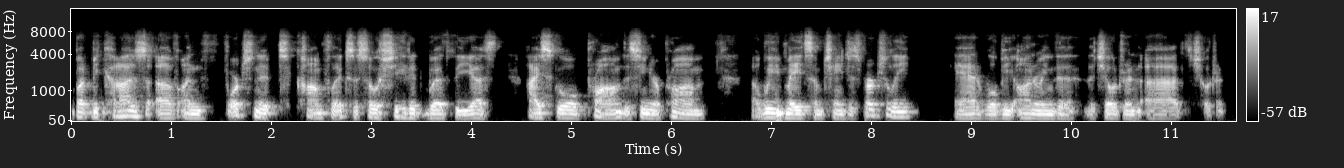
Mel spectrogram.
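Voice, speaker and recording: Male interview host, low and husky, measured and filler-heavy, on dull video-call audio. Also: a bit bright.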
